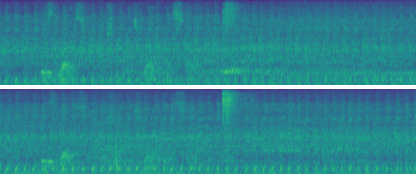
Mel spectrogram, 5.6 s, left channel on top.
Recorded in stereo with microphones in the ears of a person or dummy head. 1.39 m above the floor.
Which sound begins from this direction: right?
Crumpling, at 3.0 s.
